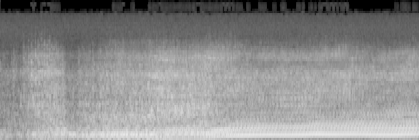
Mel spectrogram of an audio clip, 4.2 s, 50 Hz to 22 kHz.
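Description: Motortech Jimco race car engine at full throttle during the Toyota 1000 race, a loud sustained roar that climbs in pitch as it revs up, then holds a steady high whine, close by and with no talk.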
